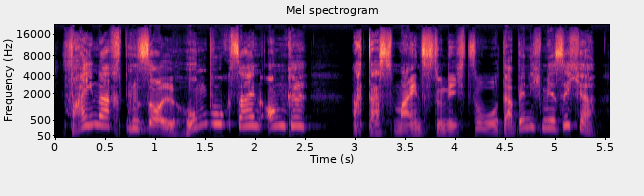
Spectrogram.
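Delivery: very high, lively, astonished voice; jolly young relative, taken aback; cheerful nephew, incredulous. A narrator's reading. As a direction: protest brightly in disbelief. Nephew's voice in the story.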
